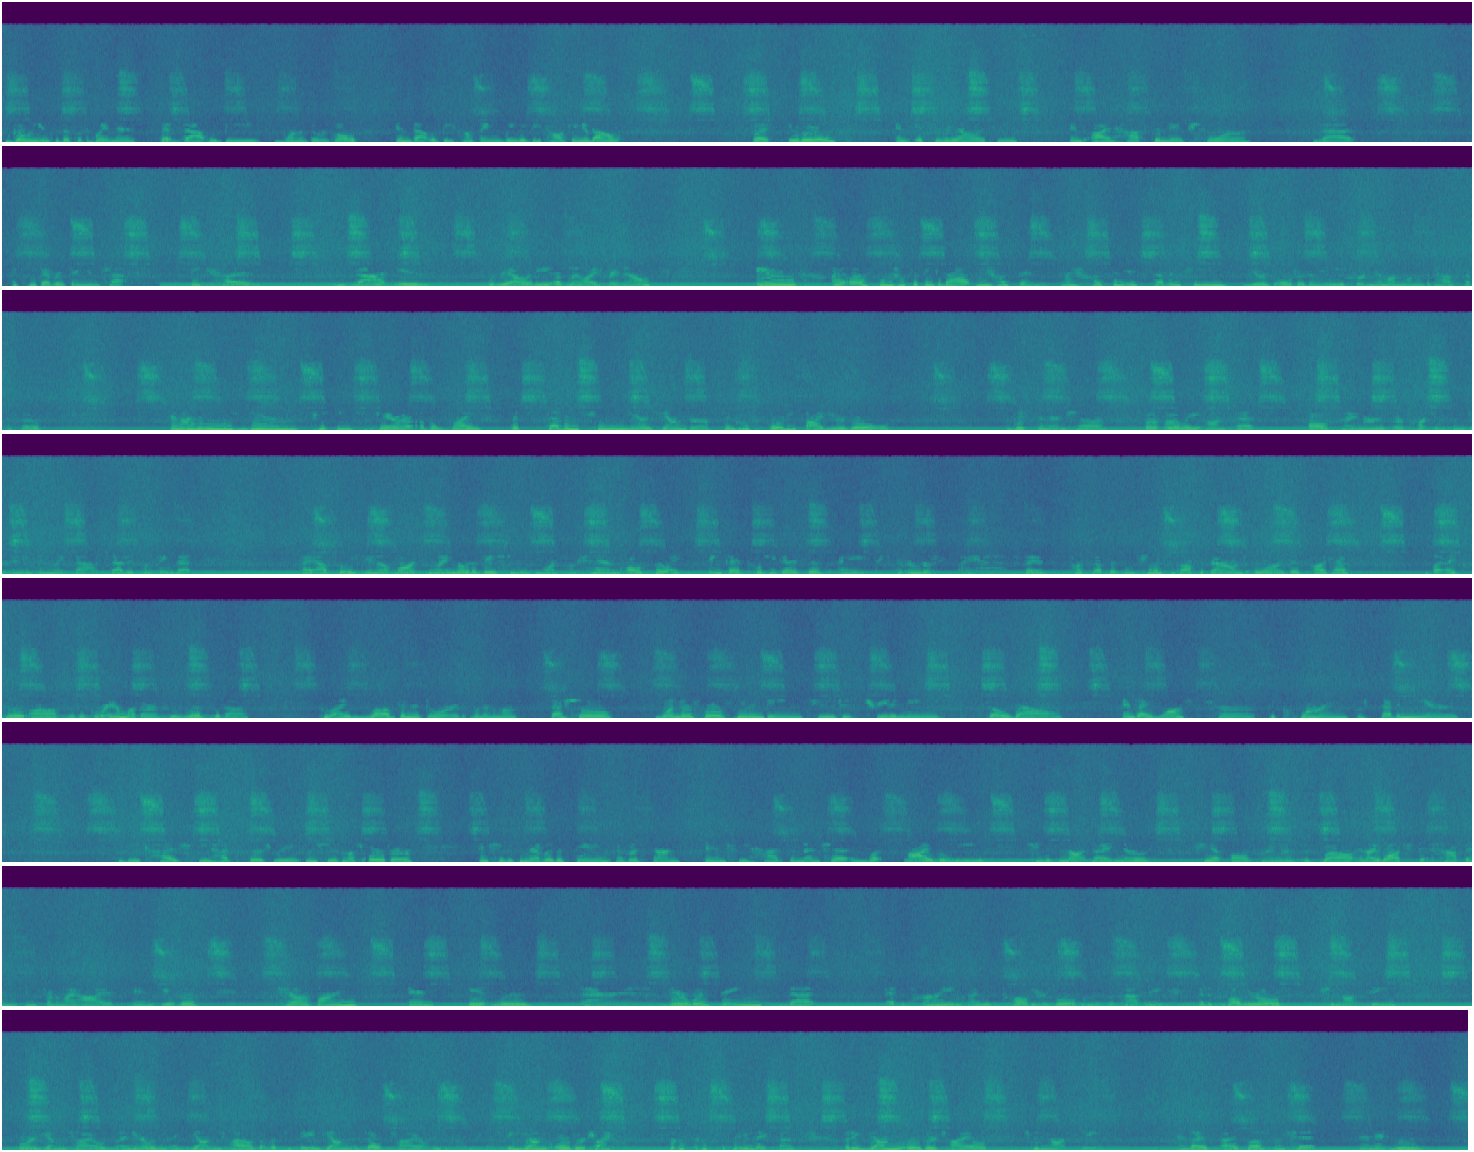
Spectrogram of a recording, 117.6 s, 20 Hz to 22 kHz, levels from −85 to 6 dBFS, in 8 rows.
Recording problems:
distortion; heavy; 13% of the sound clipped
garbled, watery; badly; nothing above 3 kHz
electrical hum; loud; from 16 s to 1:01 and from 1:23 on; 50 Hz, 9 dB below the speech
hiss; loud; throughout; 1 dB below the speech

